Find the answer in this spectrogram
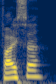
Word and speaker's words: FISA: a FISA the tank you pronounce it right FISA yeah that's um that's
